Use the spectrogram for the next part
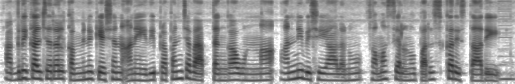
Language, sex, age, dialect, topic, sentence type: Telugu, female, 25-30, Southern, agriculture, statement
